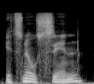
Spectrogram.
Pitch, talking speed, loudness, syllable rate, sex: 115 Hz, 190 wpm, -15 LUFS, 3.8 syllables/s, male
